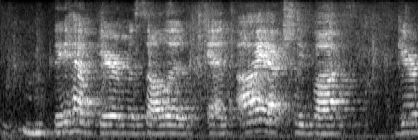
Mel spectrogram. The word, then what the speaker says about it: garam masala: So garam masala. It's gam masala.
